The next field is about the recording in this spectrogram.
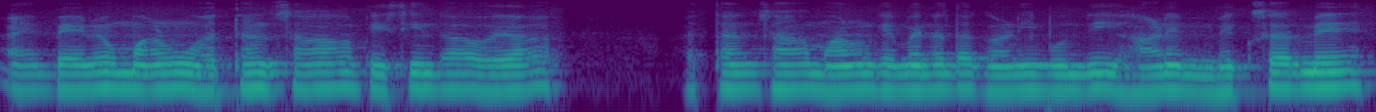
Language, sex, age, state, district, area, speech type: Sindhi, male, 30-45, Maharashtra, Thane, urban, spontaneous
